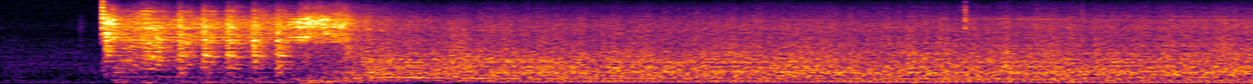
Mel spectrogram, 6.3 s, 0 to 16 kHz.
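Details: 1999 Toyota 4Runner, 3.4L V6, first start after replacing spark plug wires with OEM set: starter whirs about a second, engine catches cleanly and settles into a steady even idle with no misses; normal.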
